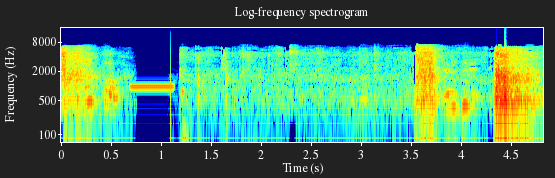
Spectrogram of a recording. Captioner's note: beep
